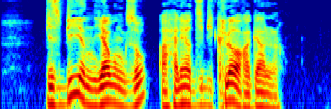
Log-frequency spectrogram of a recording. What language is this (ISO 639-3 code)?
bre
